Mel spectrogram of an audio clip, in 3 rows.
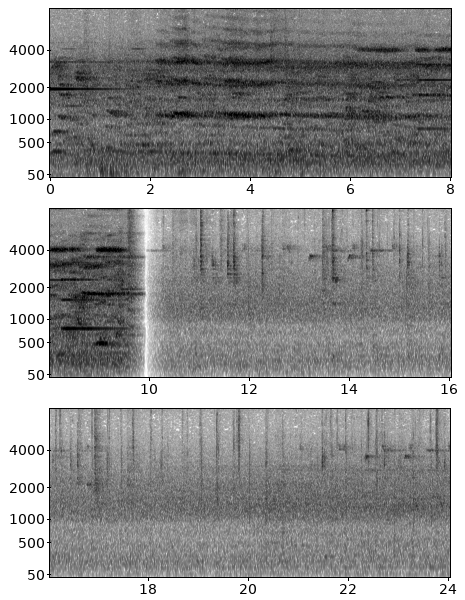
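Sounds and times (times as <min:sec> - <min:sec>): train rail rumble: 0:00.0 - 0:14.4.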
